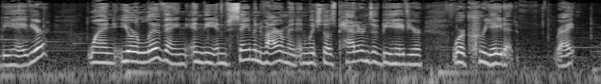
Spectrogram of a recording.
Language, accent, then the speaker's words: English; Palmyra, United States; I actually noticed this when I went home for Christmas, back to Palmyra, my hometown.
